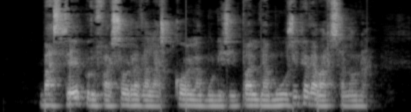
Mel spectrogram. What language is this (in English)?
Catalan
